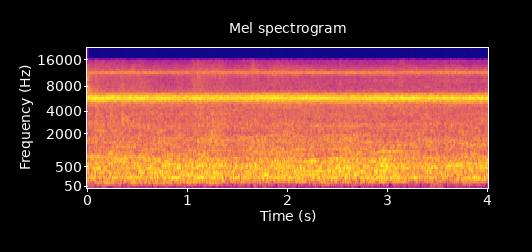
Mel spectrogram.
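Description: Steady background hiss with a constant high-pitched whine running through it: the room's background noise, with no speech.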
